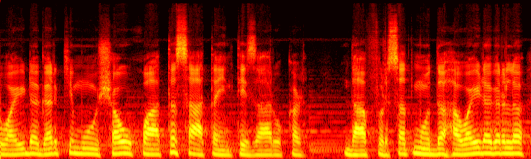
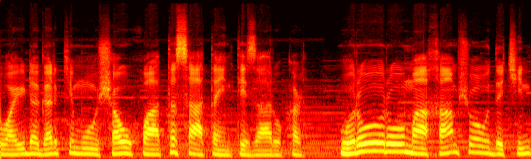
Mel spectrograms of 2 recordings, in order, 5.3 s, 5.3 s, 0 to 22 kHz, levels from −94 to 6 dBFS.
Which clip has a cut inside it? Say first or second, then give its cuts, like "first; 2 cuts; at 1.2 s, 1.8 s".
second; 1 cut; at 3.2 s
